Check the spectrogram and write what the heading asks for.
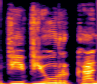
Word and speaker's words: wiewiórka: Prasłowiańskie e miało właśnie właściwości zmiękczające, o czym mówiłam, Stąd w wymowie wiewiórka nie mamy w, tylko w, miękkie w.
